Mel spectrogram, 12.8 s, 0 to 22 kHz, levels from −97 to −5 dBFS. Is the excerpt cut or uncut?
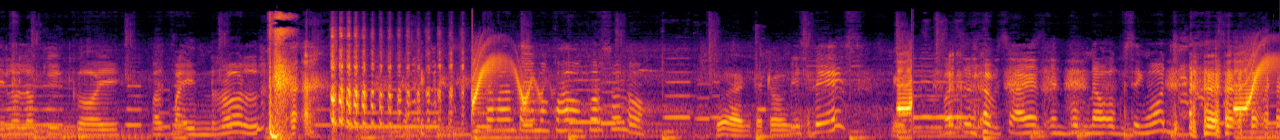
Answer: cut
